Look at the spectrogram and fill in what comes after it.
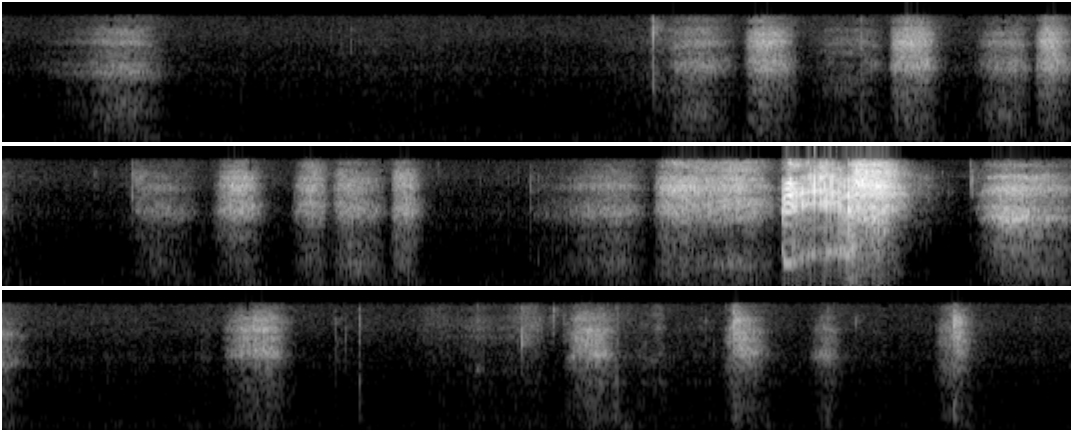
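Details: Female, intense rapid sneezing fit set off by stifling, with heavy hitching build-up: rapid run of stifled, hissing sneezes with short catches between them and one louder full sneeze.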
